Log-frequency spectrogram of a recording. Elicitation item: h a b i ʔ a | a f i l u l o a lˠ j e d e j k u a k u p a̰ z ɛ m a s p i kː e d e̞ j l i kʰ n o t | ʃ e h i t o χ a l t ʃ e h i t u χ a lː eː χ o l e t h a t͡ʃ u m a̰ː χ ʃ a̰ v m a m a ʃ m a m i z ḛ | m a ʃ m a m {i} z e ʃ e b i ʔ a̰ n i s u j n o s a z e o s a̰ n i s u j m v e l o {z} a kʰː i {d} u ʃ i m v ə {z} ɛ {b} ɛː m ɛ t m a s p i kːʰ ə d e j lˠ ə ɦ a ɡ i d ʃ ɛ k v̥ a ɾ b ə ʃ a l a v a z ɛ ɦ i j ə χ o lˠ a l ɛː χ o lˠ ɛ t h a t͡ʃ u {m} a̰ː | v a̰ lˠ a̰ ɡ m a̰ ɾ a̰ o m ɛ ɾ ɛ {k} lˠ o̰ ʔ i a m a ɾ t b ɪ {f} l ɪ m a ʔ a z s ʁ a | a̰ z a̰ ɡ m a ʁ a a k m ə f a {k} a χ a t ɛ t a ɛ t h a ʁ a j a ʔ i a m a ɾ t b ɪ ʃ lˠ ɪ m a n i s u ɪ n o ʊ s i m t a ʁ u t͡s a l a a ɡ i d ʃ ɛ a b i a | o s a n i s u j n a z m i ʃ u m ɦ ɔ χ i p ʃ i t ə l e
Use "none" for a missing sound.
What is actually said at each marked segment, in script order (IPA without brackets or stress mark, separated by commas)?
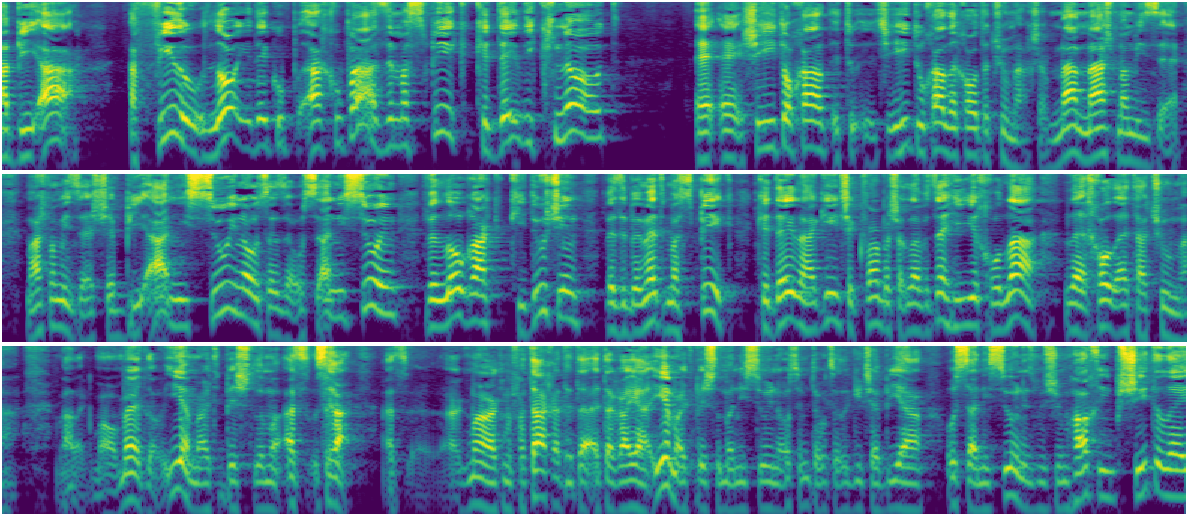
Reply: i, ʁ, d, z, b, m, t, ʃ, t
